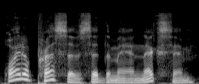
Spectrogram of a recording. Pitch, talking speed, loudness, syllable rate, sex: 125 Hz, 210 wpm, -18 LUFS, 5.6 syllables/s, male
